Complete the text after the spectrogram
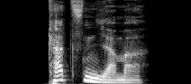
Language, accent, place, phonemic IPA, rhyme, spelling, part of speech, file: German, Germany, Berlin, /ˈkatsənjamɐ/, -amɐ, Katzenjammer, noun, De-Katzenjammer.ogg
- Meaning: 1. dejection, frustration, depression 2. hangover 3. caterwaul; yowling of a cat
